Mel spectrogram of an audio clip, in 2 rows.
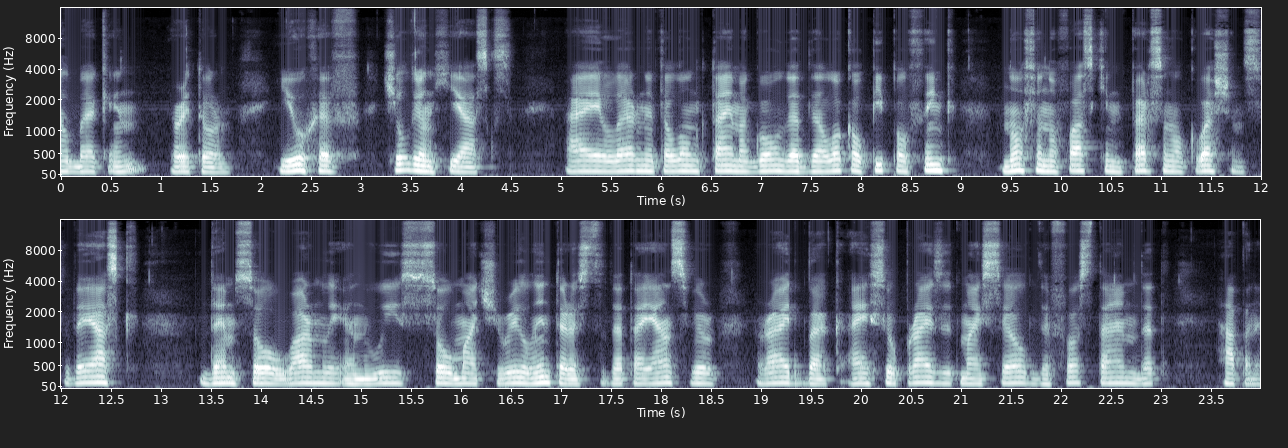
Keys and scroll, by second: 4.3 space, 4.9 a, 11.2 space, 12.6 space, 16.7 b, 20.1 space.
